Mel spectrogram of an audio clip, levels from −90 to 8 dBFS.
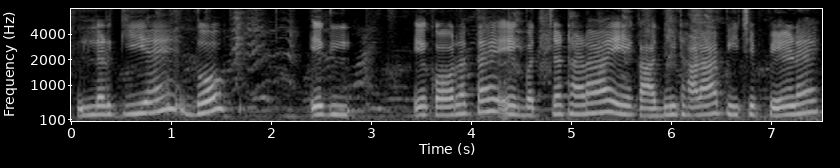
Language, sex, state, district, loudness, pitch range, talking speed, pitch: Bundeli, female, Uttar Pradesh, Budaun, -29 LUFS, 215-270 Hz, 145 wpm, 235 Hz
